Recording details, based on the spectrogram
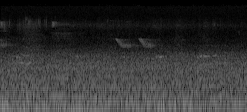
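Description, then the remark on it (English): A few faint bird chirps come through a steady wash of outdoor ambient noise at sunrise on a spring-like Friday morning in Franklin, Massachusetts. There is no talking, just scattered short calls over the background hiss. “The birds chattering.”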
